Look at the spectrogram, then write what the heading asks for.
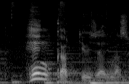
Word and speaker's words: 変化: タイトルはですね変化っていうありますよね変化変化の人って書いて宗教語で言うと変化のことを変って読むらしくてえ変の人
